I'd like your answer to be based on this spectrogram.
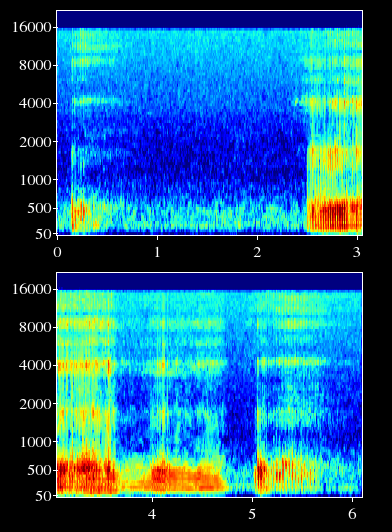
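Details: Snoring: a vibrating snort followed by a fluttering, tonal snore and a short snuffle at the end.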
